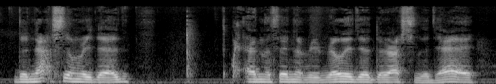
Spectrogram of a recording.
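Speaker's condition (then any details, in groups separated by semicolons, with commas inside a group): Spinal muscular atrophy; wheelchair for most of life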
